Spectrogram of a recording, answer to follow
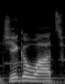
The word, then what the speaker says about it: gigawatts: entrance genuinely startled him the pronunciation of gigawatts as gigawatts and Back to the Future wasn't actually a flub by Christopher Lloyd 21 G the filmmakers consulted an electrician who told them that jigawatts was a legitimate pronunciation at the time2 watch so while it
